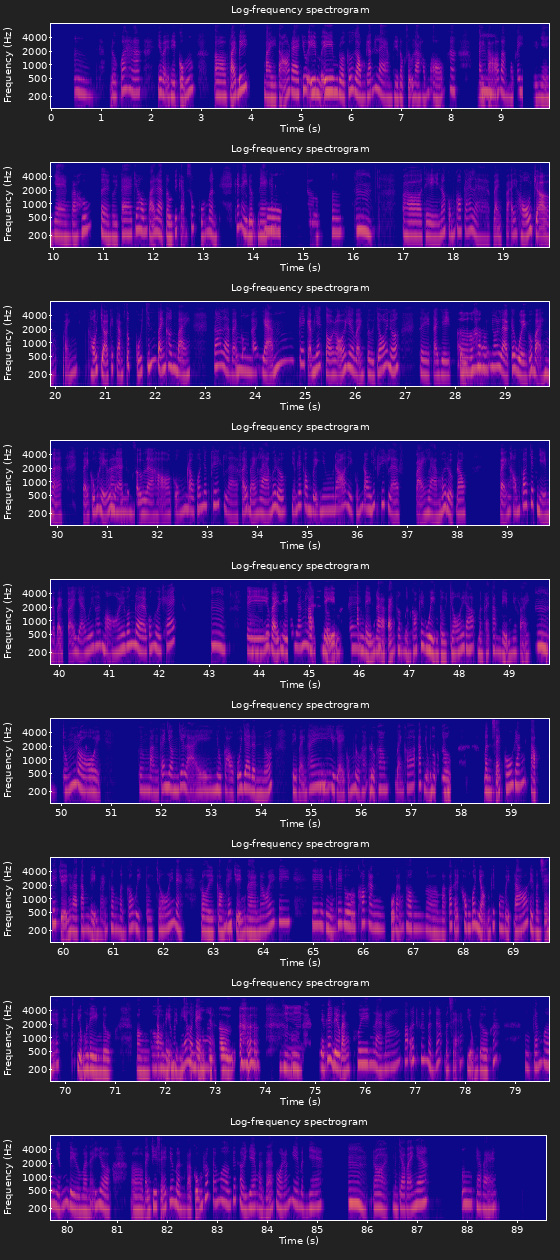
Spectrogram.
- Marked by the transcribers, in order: tapping; other background noise; laughing while speaking: "Ờ"; laughing while speaking: "bạn mà"; laugh; laughing while speaking: "Hừm"
- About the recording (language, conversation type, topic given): Vietnamese, advice, Làm thế nào để nói “không” khi người thân luôn mong tôi đồng ý mọi việc?
- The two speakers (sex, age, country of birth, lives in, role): female, 40-44, Vietnam, Vietnam, user; female, 50-54, Vietnam, Vietnam, advisor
